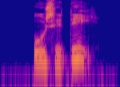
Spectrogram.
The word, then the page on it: OCD: oseˈdeˀ; ˈoˀˈseˀˈdeˀ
